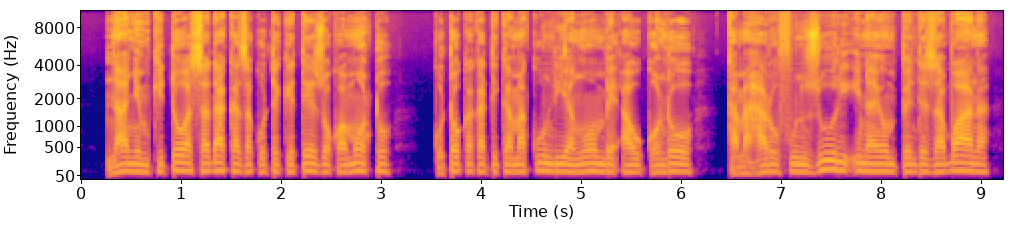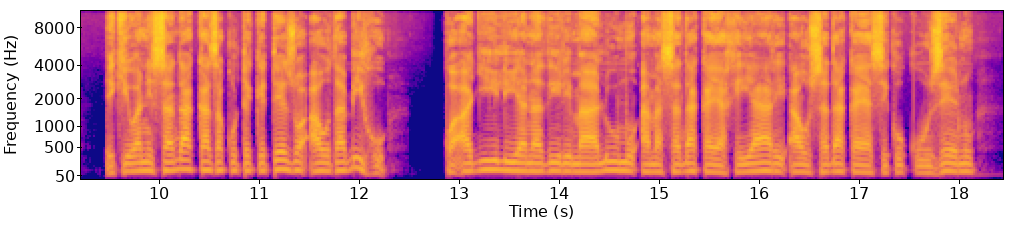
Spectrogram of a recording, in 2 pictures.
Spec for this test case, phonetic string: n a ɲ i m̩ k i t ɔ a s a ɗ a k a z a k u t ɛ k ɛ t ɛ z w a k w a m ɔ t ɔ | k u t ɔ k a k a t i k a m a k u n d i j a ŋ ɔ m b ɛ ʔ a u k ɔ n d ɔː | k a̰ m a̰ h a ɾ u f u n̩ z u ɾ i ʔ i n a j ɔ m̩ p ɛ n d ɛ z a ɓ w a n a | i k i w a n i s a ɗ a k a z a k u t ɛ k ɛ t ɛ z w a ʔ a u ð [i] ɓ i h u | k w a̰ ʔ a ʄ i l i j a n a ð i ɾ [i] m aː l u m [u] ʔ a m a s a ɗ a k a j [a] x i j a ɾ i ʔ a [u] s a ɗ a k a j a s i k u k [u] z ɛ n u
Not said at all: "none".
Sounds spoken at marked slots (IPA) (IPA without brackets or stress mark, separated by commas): a, i, u, a, u, uː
